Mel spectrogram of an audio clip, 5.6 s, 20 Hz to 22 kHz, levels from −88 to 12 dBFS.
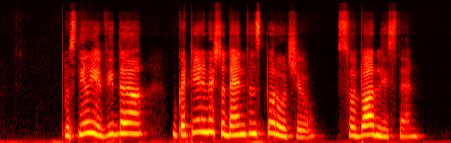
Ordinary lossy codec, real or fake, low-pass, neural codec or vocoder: Opus, 24 kbps; fake; 19.8 kHz; codec, 44.1 kHz, 2.6 kbps, DAC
